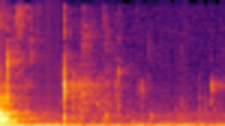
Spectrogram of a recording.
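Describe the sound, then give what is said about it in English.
Soft handling noises of a water bottle: a few small plastic clicks and squishes with a faint watery slosh, scattered irregularly over a second or so. “people who, when they were single, couldn't even figure out this water bottle. Like, what do you? Is there a button?”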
